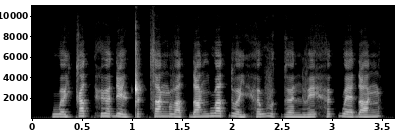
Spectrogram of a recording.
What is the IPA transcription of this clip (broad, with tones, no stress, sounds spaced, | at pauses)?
w ə˨˩ j k a˦˥ t̚ h ɨ˧ ə̯ ɗ e˨˩˨ j ʈ ə˨˩ k̚ s a˧ ŋ v a˨˩ t̚ ɗ a˧˥ ŋ w a˦˥ t̚ v ə˨˩˨ j h ə˧˥ w v ə˨˩ k̚ ɣ əː˨˩ n v e˧ h ə˦˥ k̚ w ɛ˧ ɗ a˧˥ ŋ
